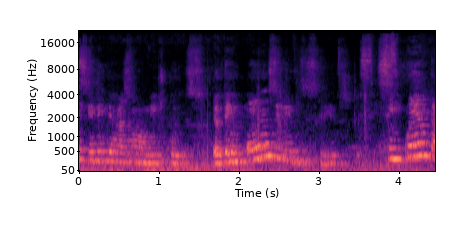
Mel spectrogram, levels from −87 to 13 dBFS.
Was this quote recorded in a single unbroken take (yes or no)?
no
